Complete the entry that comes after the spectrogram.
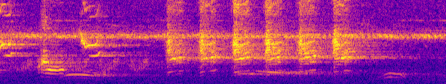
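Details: Oriental reed warbler giving an unusual call: harsh, scratchy bursts repeated in quick succession, roughly five in under a second, with a faint lower whistle before them and a steady high insect drone behind.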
